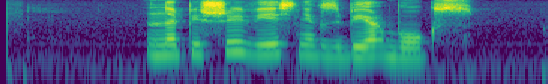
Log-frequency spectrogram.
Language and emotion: Russian, neutral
